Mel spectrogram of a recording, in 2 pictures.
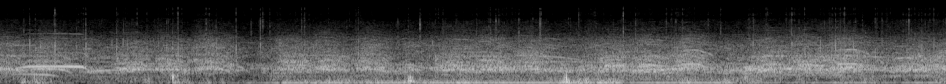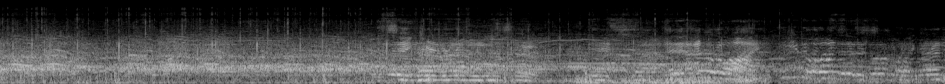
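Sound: cheering rally crowd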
